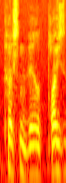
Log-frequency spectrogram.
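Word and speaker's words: Personville: Poisonville, as it's pronounced, described as an ugly town in an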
